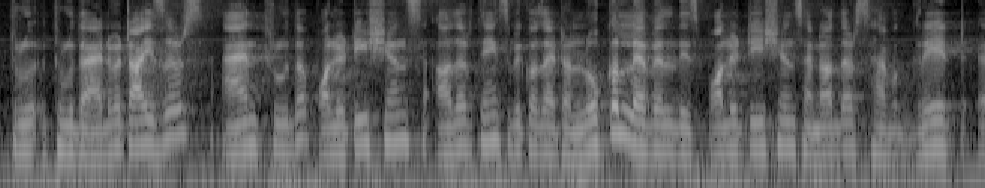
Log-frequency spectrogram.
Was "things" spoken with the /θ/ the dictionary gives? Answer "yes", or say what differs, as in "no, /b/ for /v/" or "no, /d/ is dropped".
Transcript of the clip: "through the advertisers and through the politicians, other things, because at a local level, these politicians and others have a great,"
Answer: no, /t/ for /θ/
